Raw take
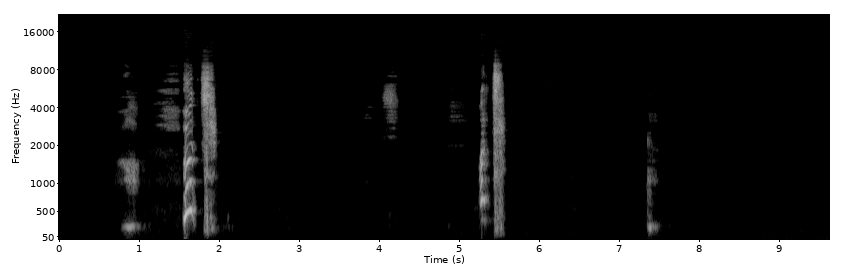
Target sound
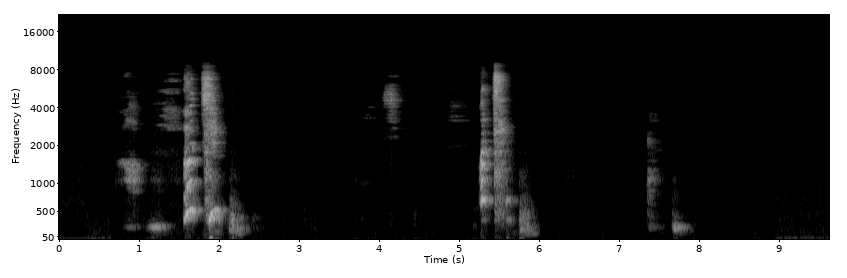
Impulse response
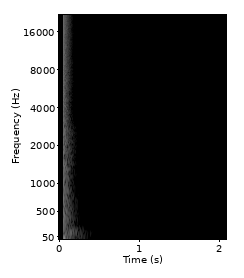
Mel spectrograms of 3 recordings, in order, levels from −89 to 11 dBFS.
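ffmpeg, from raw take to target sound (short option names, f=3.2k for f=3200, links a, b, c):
-filter_complex "[0:a]asplit=3[a][b][c];[a]afade=t=out:st=4.12:d=0.02[d];[b]highshelf=f=2.4k:g=3,afade=t=in:st=4.12:d=0.02,afade=t=out:st=5.37:d=0.02[e];[c]afade=t=in:st=5.37:d=0.02[f];[d][e][f]amix=inputs=3:normalize=0,acrossover=split=430[g][h];[g]adelay=310[i];[i][h]amix=inputs=2:normalize=0[j];[1:a]atrim=start_sample=2205,atrim=end_sample=6615[k];[j][k]afir=irnorm=-1:irlink=0,volume=-2.5dB" -ar 16000 -c:a pcm_mulaw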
